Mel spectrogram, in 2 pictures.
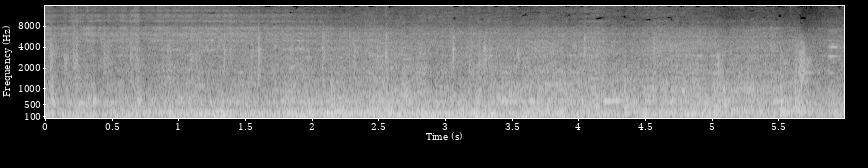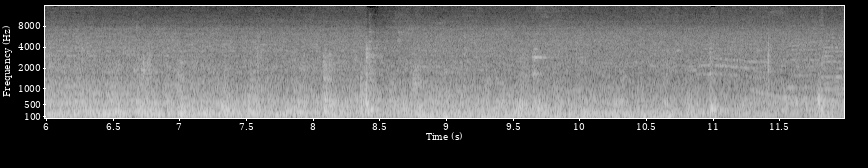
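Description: Narrow-gauge goods train of wooden wagons rolling slowly past behind a small steam locomotive, wheels rumbling and clicking over the rail joints.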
